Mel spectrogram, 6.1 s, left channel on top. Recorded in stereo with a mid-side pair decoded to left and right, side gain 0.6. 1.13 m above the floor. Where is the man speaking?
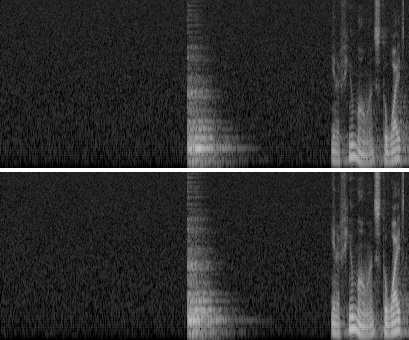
30° right, 0.6 m.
